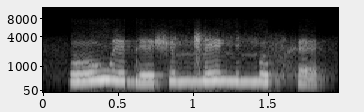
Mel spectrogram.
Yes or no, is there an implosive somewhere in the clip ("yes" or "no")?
no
